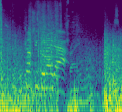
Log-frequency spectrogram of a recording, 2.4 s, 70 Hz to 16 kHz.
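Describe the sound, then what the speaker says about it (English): A concussion grenade in the video game Call of Duty Black Ops 6 bursting with a dense, loud blast amid rapid gunfire, followed by a brief lull and another burst, with in-game voices mixed in. "Concussion grenade out."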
